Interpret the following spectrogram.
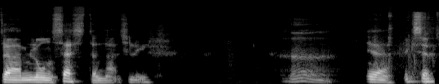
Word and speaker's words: Launceston: Pronounced Launceston, actually. Ah. Yeah. Except it's not pronounced lawn, even though it's spelled that way. It's Launceston.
